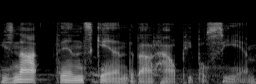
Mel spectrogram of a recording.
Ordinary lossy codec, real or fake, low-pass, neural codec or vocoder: MP3, 64 kbps; fake; 7.2 kHz; codec, 16 kHz, 16 kbps, FreqCodec, larger model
